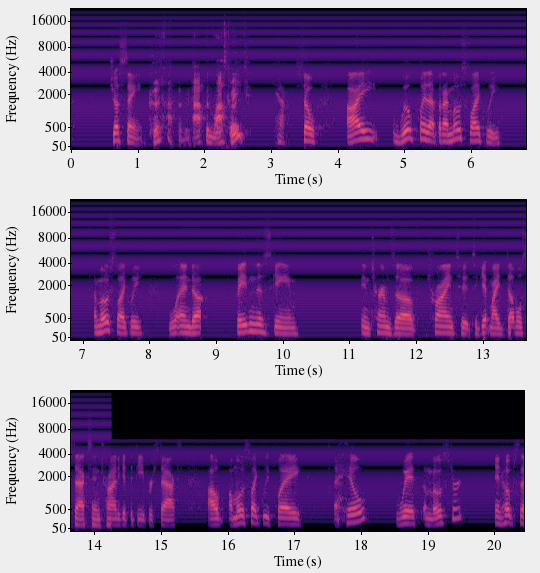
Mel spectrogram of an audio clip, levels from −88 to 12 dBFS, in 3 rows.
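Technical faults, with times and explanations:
Throughout: DECT cordless phone buzz, a thin 100 Hz buzz with dense harmonics, sitting roughly 15 dB under the speech, from rectified 10 ms radio bursts.
14.24 to 20.45 s: input switched to a poorer device, likely, right after "my double stacks in"; the speech abruptly turns duller, nothing above 6 kHz, and drops about 5 dB.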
